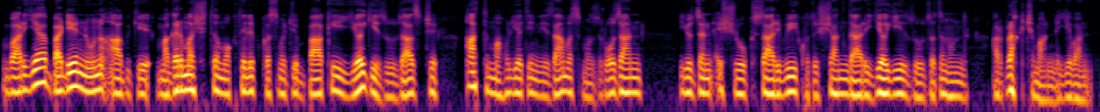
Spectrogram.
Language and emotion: Kashmiri, neutral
